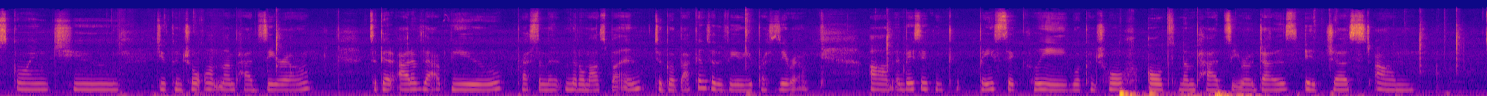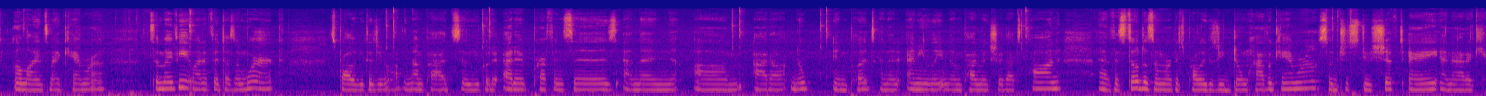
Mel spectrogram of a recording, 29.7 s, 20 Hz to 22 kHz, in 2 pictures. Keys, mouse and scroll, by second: 2.7 alt+KP_0, 3.8-5.2 scroll up 2, 5.2 scroll up 1, 13.5 alt+KP_0, 16.0-18.2 shift+middle drag, 18.2-19.0 scroll up 10, 19.0-24.9 drag, 28.3 shift+a.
